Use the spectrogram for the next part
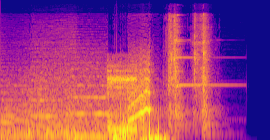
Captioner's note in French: scratch vinyl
